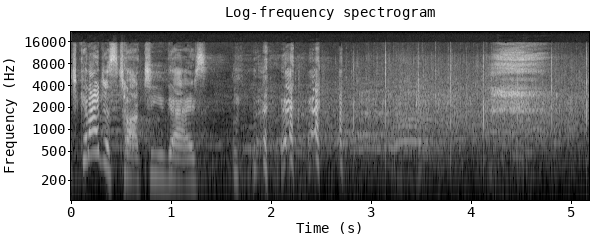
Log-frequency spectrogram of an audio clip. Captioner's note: audience applauds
